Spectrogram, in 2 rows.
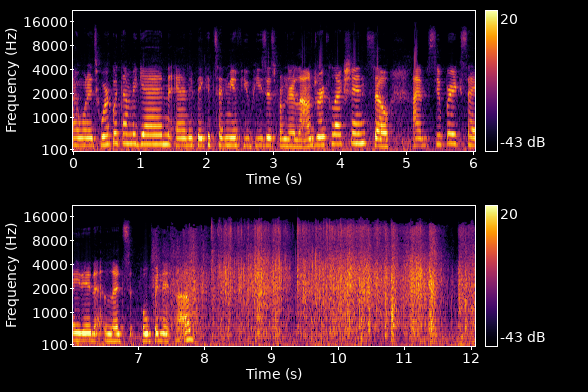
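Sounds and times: plastic bag crinkling and rustling: 0:07.1 - 0:12.0.

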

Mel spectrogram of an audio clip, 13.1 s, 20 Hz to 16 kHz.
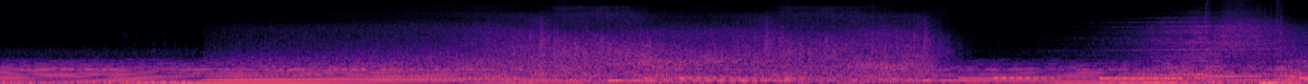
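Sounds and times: background music with low notes: 0:00.0 - 0:13.0
cars driving past: 0:02.0 - 0:09.7.

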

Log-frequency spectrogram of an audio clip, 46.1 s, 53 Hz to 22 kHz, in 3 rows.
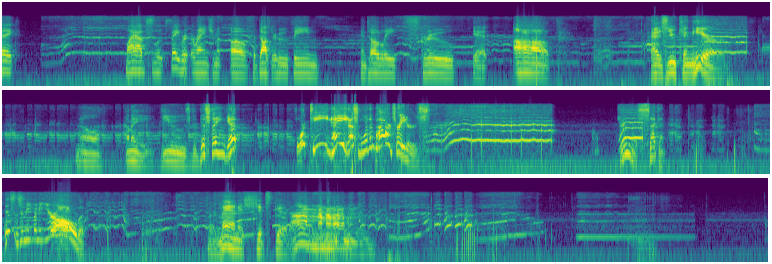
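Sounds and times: faint room noise: 0:00.0 - 0:46.0
person humming: 0:42.2 - 0:44.7.

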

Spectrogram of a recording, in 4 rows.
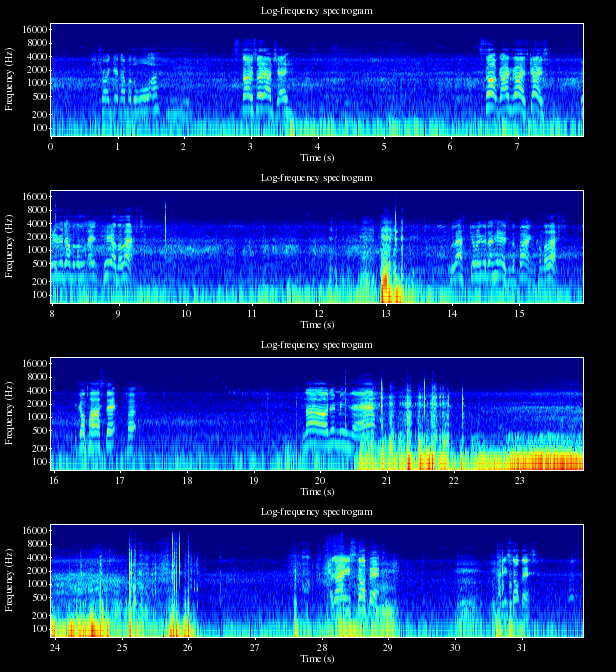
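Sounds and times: bicycle tyres rolling on tarmac: 0:00.0 - 0:31.9
wind on microphone: 0:01.2 - 0:16.4, 0:20.5 - 0:31.0.

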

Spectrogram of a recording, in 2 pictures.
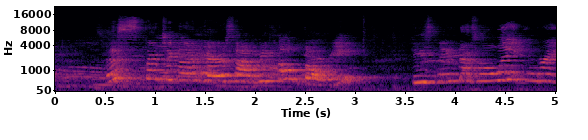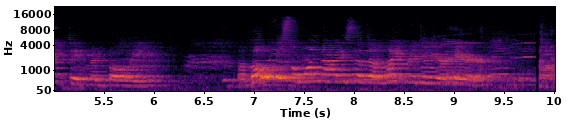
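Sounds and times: woman speaking: 0:00.5 - 0:06.2, 0:06.8 - 0:09.4.

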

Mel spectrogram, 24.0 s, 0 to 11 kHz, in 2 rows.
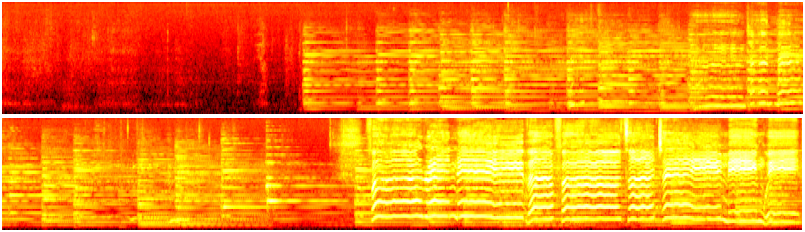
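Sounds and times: keyboard playing hymn chords: 0:04.6 - 0:24.0
voices singing along: 0:10.3 - 0:15.4, 0:17.5 - 0:24.0.

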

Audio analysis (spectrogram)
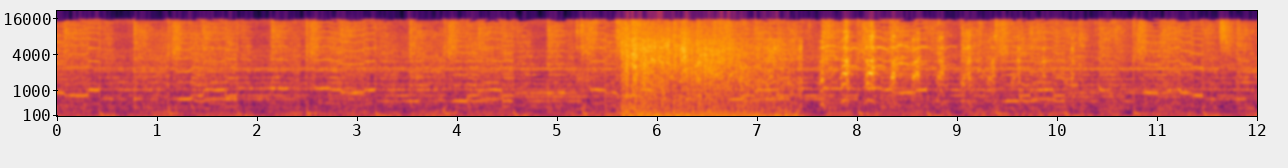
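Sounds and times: grenade explosion boom: 0:05.6 - 0:07.5
electronic music: 0:06.7 - 0:12.0.

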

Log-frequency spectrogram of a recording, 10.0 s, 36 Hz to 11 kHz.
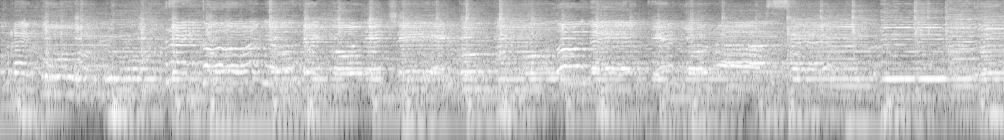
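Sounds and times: women singing in harmony: 0:00.0 - 0:08.9
accordion: 0:00.0 - 0:10.0
violin: 0:00.0 - 0:10.0.

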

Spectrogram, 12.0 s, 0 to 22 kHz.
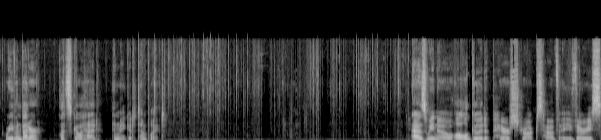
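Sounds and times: keyboard typing: 0:03.0 - 0:08.2.

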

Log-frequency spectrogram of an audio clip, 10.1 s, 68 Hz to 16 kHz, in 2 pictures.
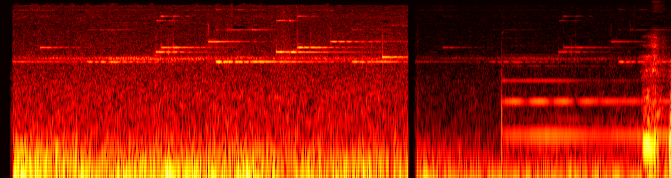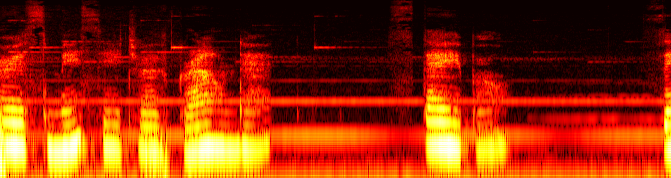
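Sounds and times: wind chimes ringing: 0:00.1 - 0:10.0
steady low tone: 0:03.2 - 0:10.0.

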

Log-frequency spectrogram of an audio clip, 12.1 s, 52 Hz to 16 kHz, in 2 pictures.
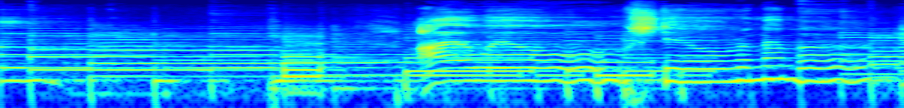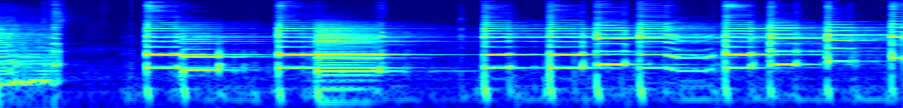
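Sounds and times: person singing: 0:00.0 - 0:06.4
acoustic guitar strumming: 0:00.0 - 0:12.0.

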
